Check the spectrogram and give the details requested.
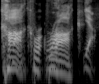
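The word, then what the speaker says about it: Coq Roq: can they do that it's spelled CQ R oq yep but it sounds like cock rock which is sounds like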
